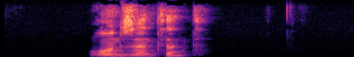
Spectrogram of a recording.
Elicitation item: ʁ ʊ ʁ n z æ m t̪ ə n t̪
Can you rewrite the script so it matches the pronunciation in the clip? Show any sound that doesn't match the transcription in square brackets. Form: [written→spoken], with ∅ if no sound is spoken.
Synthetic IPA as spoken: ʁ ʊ [ʁ→∅] n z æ [m→n] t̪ ə n t̪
